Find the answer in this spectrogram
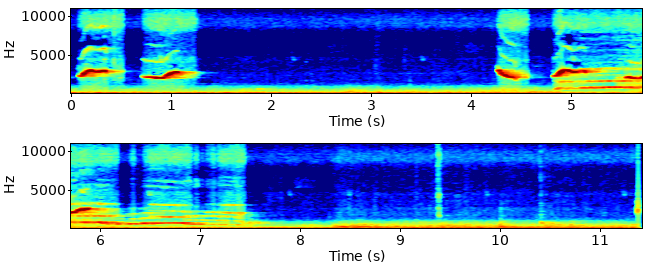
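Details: Abbott's babbler (pelanduk semak) singing: short clear slurred whistles, the first two dipping and rising, then after a pause a brighter run of rising and falling whistled notes with fainter lower tones, over quiet low background hum.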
